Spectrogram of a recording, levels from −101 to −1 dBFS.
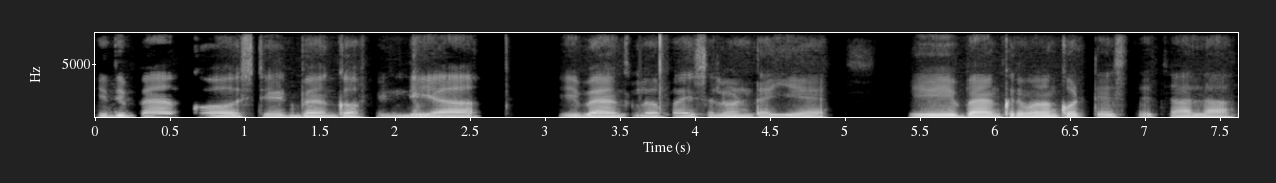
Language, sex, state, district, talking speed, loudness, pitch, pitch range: Telugu, male, Andhra Pradesh, Anantapur, 140 wpm, -26 LUFS, 125 Hz, 120-125 Hz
